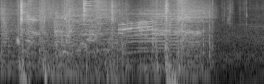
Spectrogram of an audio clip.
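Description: Men grunt and shout in a fight.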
